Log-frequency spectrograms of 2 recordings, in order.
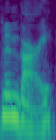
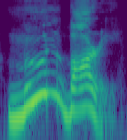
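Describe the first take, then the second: First: The first vowel is a short 'ih' sound. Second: The first vowel is a long 'oo' sound. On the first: The speaker calls it right. "that's spelled M I N B A R I" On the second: The speaker calls it wrong. "how she pronounces it"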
